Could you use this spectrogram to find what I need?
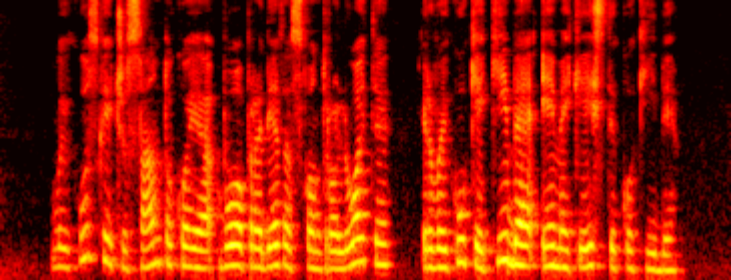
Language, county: Lithuanian, Tauragė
